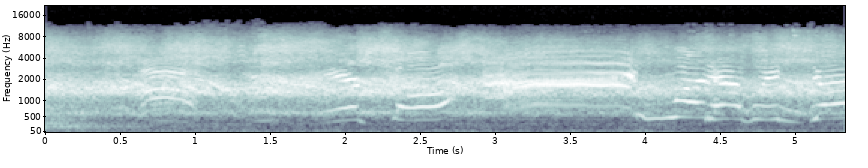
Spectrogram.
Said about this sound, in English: I literally wrote down, those are birds. Those are birds.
